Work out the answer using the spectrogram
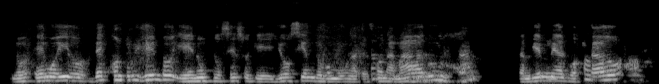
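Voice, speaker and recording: A man speaks with a Chilean accent. His pitch is fairly high. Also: ordinary pitch variation, moderate pace. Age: 60s. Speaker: folk musician and community activist. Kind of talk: panel discussion. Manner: halting, many fillers. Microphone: too quiet.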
